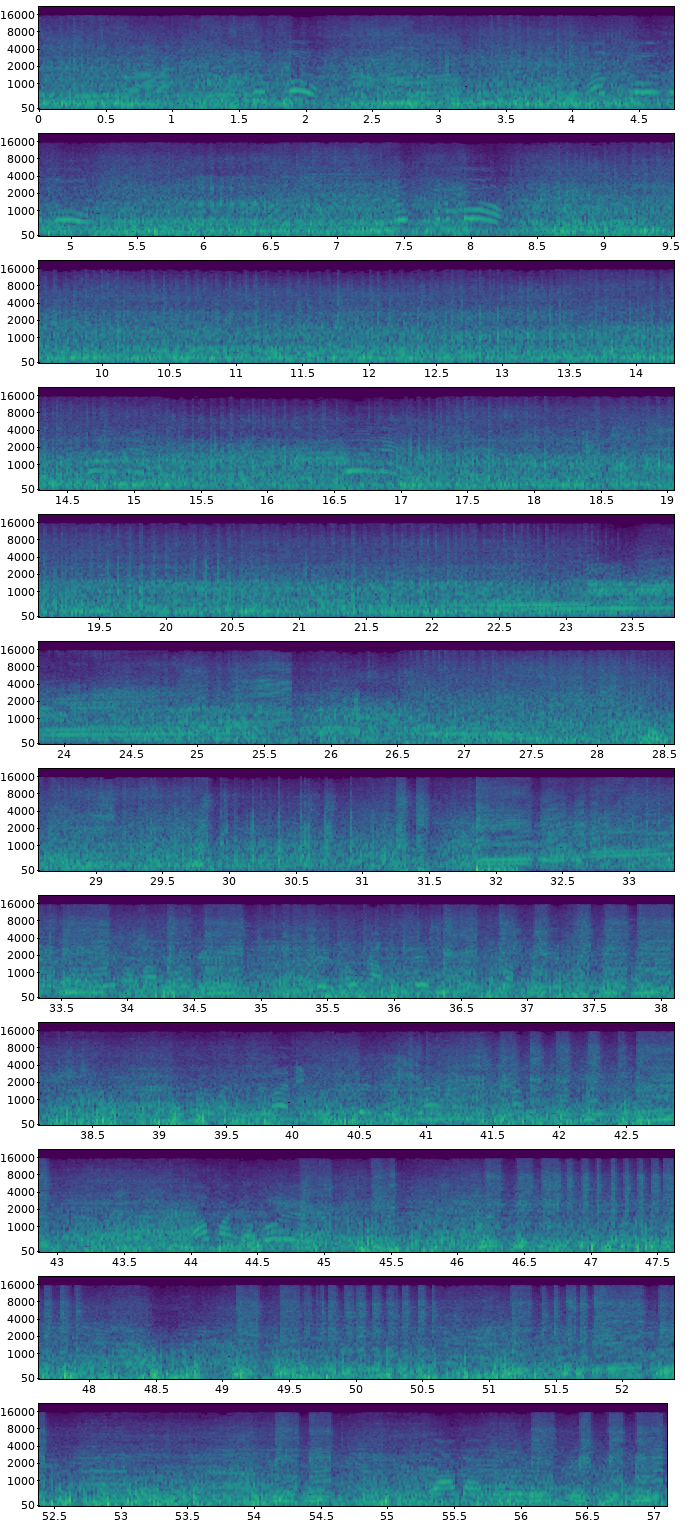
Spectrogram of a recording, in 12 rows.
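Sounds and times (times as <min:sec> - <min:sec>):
dirt bike engine revving: 0:00.0 - 0:57.0
other dirt bikes running: 0:00.0 - 0:57.0.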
